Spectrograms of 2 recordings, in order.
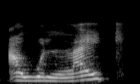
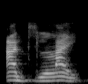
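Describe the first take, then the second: First: Said in the usual way. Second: "I'd like" with the D sounded before "like"; audible D. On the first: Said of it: "This means that". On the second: Shown as a demonstration. Teacher has students listen, audible D in "I'd". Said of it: "listen to the D in".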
